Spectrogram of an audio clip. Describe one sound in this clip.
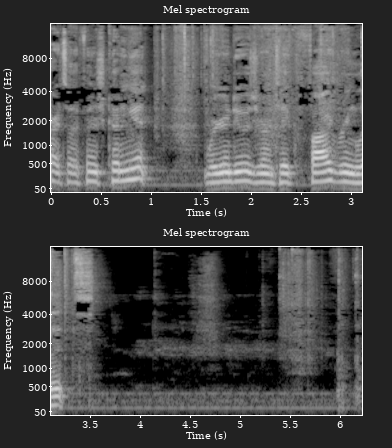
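Small metal rings clink and slide against each other on a wooden surface.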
